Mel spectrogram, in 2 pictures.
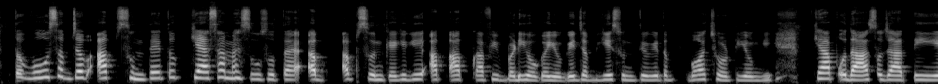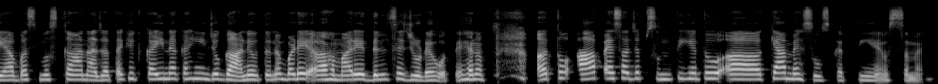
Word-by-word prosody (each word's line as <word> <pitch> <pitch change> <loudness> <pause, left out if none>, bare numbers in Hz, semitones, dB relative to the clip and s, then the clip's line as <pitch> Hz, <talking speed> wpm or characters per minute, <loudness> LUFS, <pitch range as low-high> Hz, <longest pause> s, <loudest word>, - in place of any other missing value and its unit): तो - - +1
वो 295 +3 +1
सब 340 -3 +1
जब 305 - +5
आप 290 +1 +6
सुनते 275 -3 -1
हैं 285 - 0
तो 325 - -4 0.2
कैसा 300 +1 +5
महसूस 280 -5 -1
होता 225 0 -1
है? 215 - +1
अब 220 -2 +5 0.2
अब 230 +1 0
सुन 220 -2 0
के? 195 -1 -3
क्योंकि 225 +2 -2
अब 225 - +2
आप 220 +1 +1
काफ़ी 205 +2 -3
बड़ी 195 +1 0
हो 205 -3 +2
गई 190 +1 0
होंगी 180 +2 +1
जब 200 -2 -2
ये 215 +2 +1
सुनती 210 -2 -4
होगी 200 0 0
तब 200 0 -8
बहुत 225 +3 -1
छोटी 195 -4 -5
होंगी। 185 0 -3 0.4
क्या 270 -1 +7
आप 265 - +1
उदास 215 -1 +6
हो - - +1
जाती 210 0 +2
हैं 205 - +3
या 200 0 0
बस 220 0 -4
मुस्कान 225 0 -2
आ 200 - +1
जाता 205 +1 -3
है? - - -3
क्योंकि 260 -1 -7
कहीं 245 0 +1
न 260 0 -1
कहीं 265 -1 -2
जो 245 +1 +1
गाने 205 +1 +3
होते 220 0 -2
हैं - - -4
ना 245 - 0
बड़े 255 +1 +3
अ, - - +1
हमारे 225 +2 +2
दिल 220 +2 -1
से 255 -2 -1
जुड़े 195 -2 +1
होते 195 +1 -4
हैं। 225 - -2
है 225 - +3
ना? 235 -1 -2 0.5
अ, 235 - +4
तो 290 - -1 0.2
आप 275 +3 +3
ऐसा 275 +1 +1
जब 280 - -9
सुनती 240 +2 -5
हैं 265 0 -2
तो 275 +1 0
अ, 235 -3 +4
क्या 270 -1 +3
महसूस 220 -7 -3
करती 190 0 -8
हैं - - -5
उस 100 - -7
समय? 95 0 -7
225 Hz, 250 wpm, -21 LUFS, 205-255 Hz, 0.5 s, क्या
